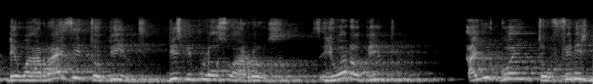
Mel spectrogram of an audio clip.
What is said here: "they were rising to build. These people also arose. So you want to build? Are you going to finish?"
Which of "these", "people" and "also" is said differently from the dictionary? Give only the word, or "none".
these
